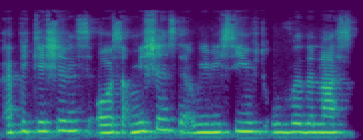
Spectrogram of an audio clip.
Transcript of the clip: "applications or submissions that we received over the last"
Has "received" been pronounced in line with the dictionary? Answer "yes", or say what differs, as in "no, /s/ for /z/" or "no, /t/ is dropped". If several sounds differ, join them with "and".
yes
